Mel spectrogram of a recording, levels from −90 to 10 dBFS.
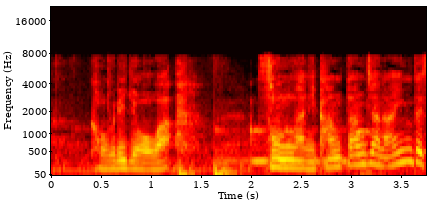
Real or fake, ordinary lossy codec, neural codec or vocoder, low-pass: fake; none; codec, 16 kHz, 4 kbps, FreqCodec, larger model; none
